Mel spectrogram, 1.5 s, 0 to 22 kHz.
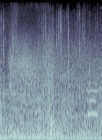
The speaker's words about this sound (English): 7:20 a.m. An incredible explosion echoes across the lines as chunks of earth fly into the heavens, and a 130-foot-wide crater opens under the German redoubt at Hawthorne Ridge. It's the work of the Royal Engineers 252nd Tunneling Company.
